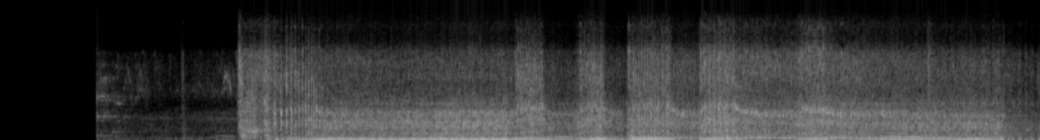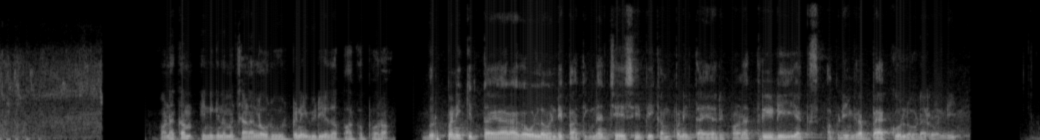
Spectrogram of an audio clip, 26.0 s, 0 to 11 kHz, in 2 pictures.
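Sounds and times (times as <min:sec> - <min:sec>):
diesel engine starting and revving: 0:02.1 - 0:14.3.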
